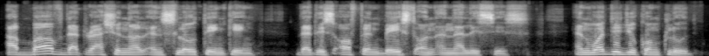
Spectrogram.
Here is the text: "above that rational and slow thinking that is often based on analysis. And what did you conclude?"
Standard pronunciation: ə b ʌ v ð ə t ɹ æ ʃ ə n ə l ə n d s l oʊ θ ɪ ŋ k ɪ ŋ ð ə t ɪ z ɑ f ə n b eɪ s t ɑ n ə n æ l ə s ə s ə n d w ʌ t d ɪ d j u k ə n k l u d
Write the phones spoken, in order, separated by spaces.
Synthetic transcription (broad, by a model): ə b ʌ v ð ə t ɹ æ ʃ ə n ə l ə n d s l oʊ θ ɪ ŋ k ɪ ŋ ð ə t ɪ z ɑ f ə n b eɪ s t ɑ n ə n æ l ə s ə s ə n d w ʌ t d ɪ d j u k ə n k l u d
